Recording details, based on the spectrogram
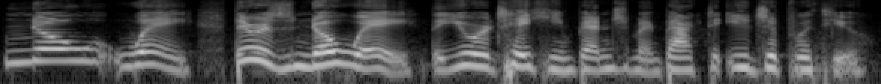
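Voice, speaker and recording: A woman voicing an anguished old father in a storybook retelling, flatly refusing to let his youngest son go. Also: high-pitched, brisk, no room sound, pitched above the performer's own voice. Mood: distressed. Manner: distressed, refusing.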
